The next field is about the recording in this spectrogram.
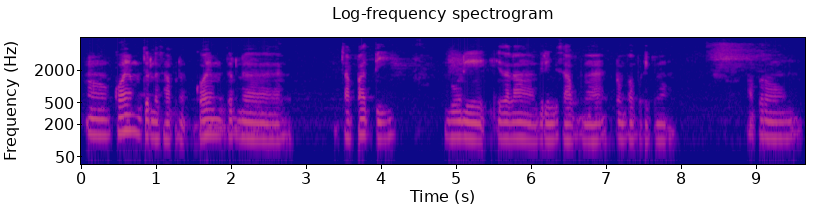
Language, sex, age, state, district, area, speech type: Tamil, male, 30-45, Tamil Nadu, Mayiladuthurai, urban, spontaneous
